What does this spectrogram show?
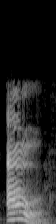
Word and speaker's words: hour: A, hour, honor, honest, honorary. All these words we take an because the initial H is silent.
